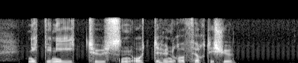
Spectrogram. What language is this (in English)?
Norwegian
